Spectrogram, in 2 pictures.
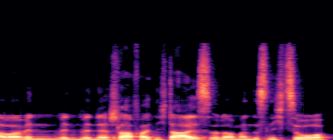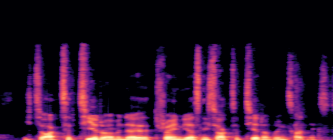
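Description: A man's fairly low, dark, mellow voice at a fairly quick pace, monotone and flat, with big swings in loudness. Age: 20s. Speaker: powerlifter and strength coach. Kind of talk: casual interview.

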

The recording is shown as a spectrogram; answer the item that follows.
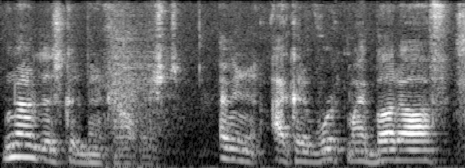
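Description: Audible echo from the room hangs on a man's voice as he talks. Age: 50s. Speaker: formerly homeless veteran. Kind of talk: personal testimony. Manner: halting.

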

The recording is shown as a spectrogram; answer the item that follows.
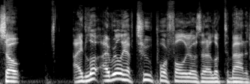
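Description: A plain, everyday voice at a fairly quick pace, with an American accent. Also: man. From New York City, Brooklyn. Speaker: financial advisor and radio host. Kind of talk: radio talk show on investing.

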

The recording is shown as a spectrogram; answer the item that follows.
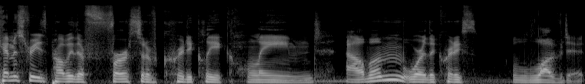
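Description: At a moderate pace, a man speaks in an ordinary speaking voice with lively intonation. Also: medium pitch for a man. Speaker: podcast host. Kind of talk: casual chat. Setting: studio. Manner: excitable.

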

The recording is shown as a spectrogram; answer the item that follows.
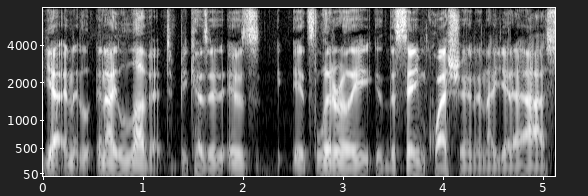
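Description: Here a man talks in a plain, everyday voice at a fairly low pitch with fairly even intonation. His pace is moderate, and the recording is very clean with a silent background. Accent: American. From US West Coast, San Jose, California. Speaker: entrepreneur. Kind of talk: casual chat. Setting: studio.

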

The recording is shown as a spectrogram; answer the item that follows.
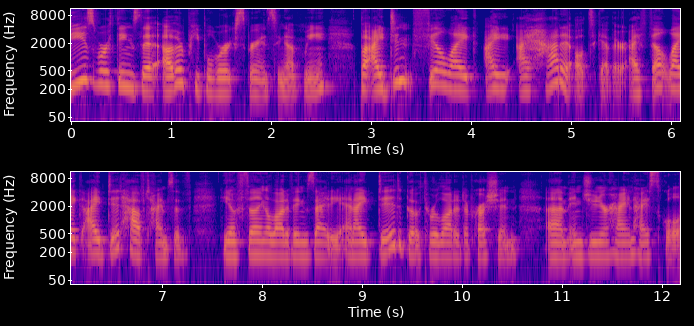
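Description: Recorded very cleanly against a silent background, a woman with an American accent speaks at a fairly quick pace in a medium-pitched, bright, sharp voice with lively intonation. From Utah. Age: 30s. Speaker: podcast host. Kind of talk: monologue. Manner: casual, many fillers.

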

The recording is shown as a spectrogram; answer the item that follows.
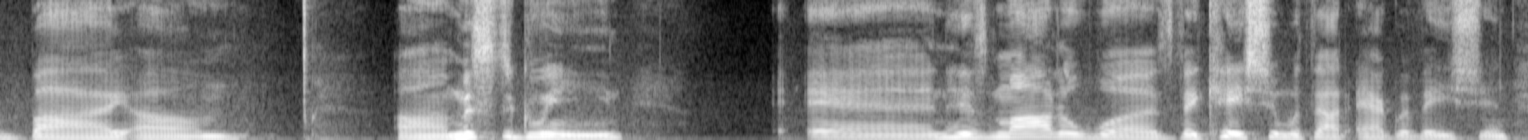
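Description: With an American accent, a woman speaks at a fairly slow pace in an ordinary speaking voice, medium in pitch with ordinary pitch variation. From Brooklyn, New York (Bedford-Stuyvesant). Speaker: local jazz historian and preservation advocate. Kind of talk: radio interview.

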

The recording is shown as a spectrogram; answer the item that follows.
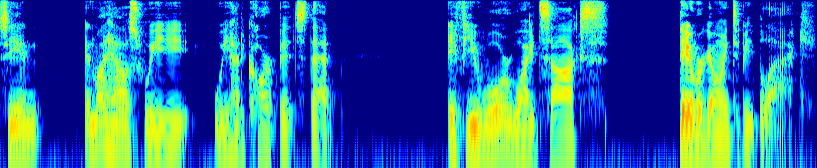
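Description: Over a very clean recording with a silent background, a man with an American accent speaks at a medium pitch and a very slow pace, with long, frequent pauses. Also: ordinary pitch variation. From New Jersey (Moorestown, near Philadelphia). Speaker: podcast host. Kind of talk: personal storytelling monologue.

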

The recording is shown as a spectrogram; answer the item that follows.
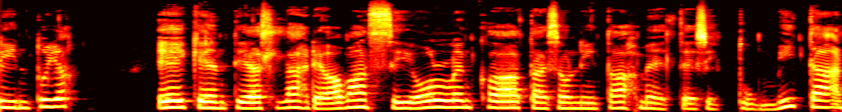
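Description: Speaking at a very slow pace with fairly even intonation, a woman has a dark, mellow tone at medium pitch, the sound dry and close with no echo. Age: 40s. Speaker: dog trainer. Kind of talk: solo podcast monologue.

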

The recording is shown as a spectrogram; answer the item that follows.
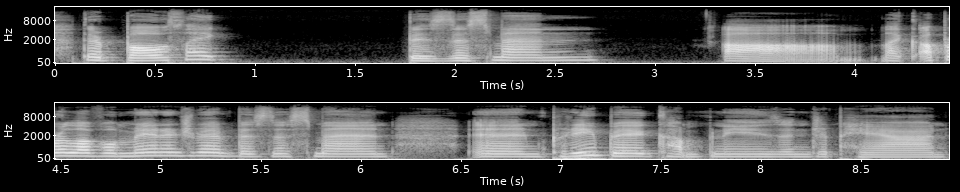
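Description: A woman talks in an ordinary speaking voice, medium in pitch with ordinary pitch variation and a fairly slow pace. The recording is very clean, with a silent background. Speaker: podcast co-host; English tutor. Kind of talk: casual chat.

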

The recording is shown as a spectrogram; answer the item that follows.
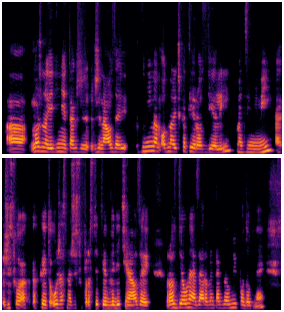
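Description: At a moderate pace and medium pitch, a woman talks in a plain, everyday voice with fairly even intonation. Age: 30s. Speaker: poet. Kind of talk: casual chat.

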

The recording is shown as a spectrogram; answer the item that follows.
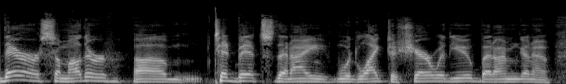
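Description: Speech moves fairly slowly. Its pitch rises and falls normally. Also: man. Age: 60s. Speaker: radio host. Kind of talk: talk radio interview. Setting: radio studio.

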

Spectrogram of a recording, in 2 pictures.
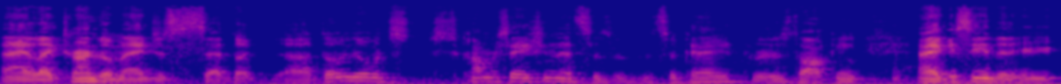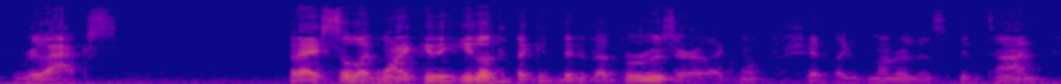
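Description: A medium-pitched man with an American accent at a very fast pace, with ordinary pitch variation and big swings in loudness. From United States. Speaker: podcast host and stand-up comedian. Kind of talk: casual interview chat.

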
